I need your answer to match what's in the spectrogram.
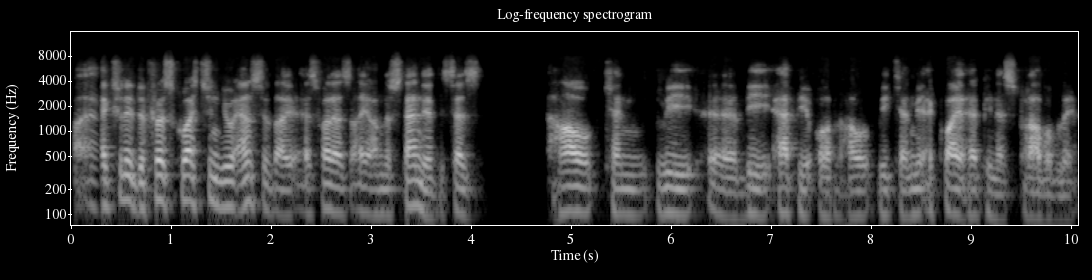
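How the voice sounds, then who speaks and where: Husky low man on a muffled line. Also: fairly even intonation, moderate pace, no echo. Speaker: session moderator. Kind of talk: moderating online Q&A.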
